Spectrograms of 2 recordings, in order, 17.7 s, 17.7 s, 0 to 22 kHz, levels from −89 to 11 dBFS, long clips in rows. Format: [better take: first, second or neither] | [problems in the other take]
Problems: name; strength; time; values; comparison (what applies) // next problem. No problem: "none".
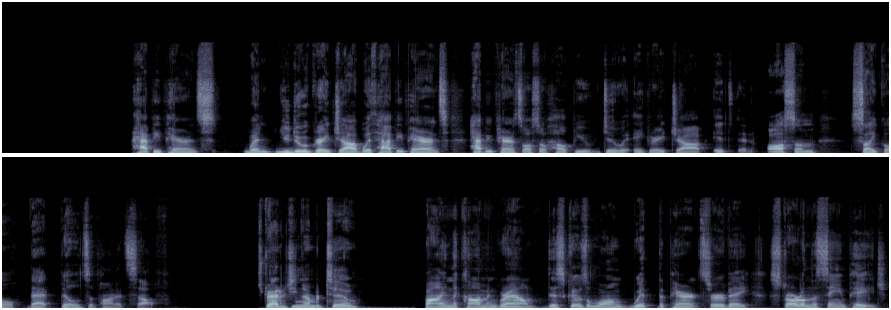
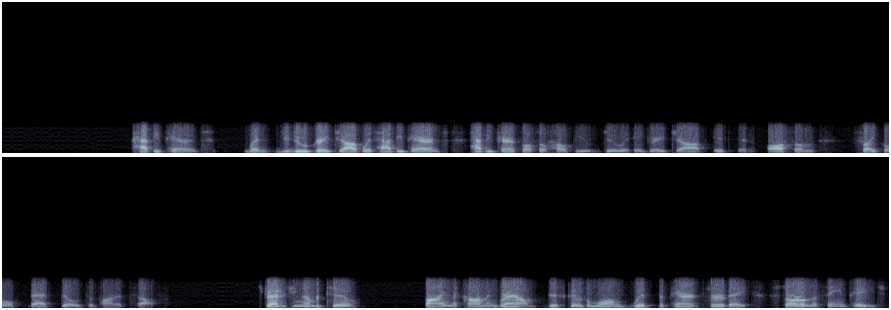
first | phone-call audio; poor line; nothing above 4 kHz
